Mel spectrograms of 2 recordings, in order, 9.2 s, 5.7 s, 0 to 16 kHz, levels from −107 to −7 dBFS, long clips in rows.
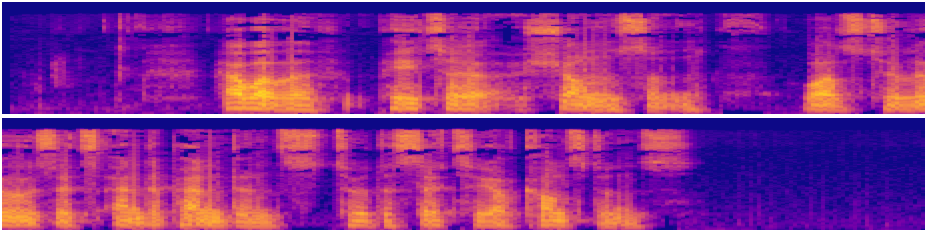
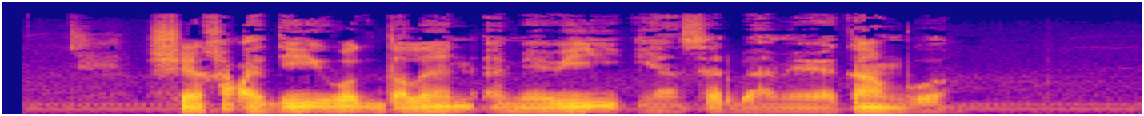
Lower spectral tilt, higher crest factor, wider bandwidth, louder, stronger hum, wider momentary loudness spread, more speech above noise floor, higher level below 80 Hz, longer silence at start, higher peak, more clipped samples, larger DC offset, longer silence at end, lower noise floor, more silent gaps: second, -3.5 dB/octave vs -6 dB/octave; about the same, 24 dB vs 22 dB; about the same, 12 kHz vs 11.5 kHz; second, -25 LUFS vs -21 LUFS; neither; about the same, 12 LU vs 12 LU; first, 55 dB vs 32 dB; second, -56 dBFS vs -40 dBFS; first, 1.05 s vs 0.35 s; second, -4 dBFS vs 0 dBFS; neither; neither; first, 1.2 s vs 1 s; first, -80 dBFS vs -53 dBFS; neither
